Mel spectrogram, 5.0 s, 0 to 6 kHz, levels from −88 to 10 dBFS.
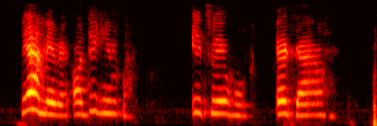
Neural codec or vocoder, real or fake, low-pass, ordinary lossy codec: codec, 24 kHz, 3 kbps, HILCodec; fake; 5.4 kHz; none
